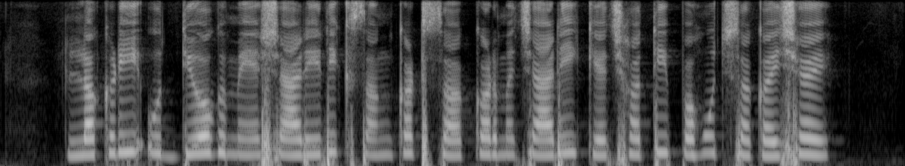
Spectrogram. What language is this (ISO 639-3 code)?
mai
